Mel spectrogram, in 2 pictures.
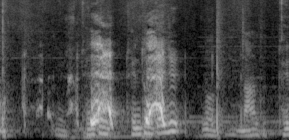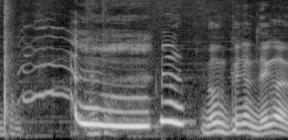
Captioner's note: gonna yell at you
